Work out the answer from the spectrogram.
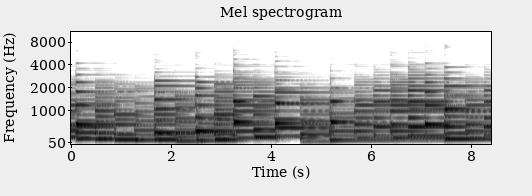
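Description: Background piano music: a gentle melody of single struck notes, each fading, about two a second.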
